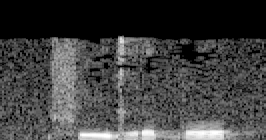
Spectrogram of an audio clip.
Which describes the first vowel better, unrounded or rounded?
unrounded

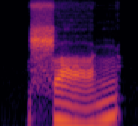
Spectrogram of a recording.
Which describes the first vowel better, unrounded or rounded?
unrounded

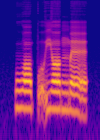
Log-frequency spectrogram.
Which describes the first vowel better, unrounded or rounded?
rounded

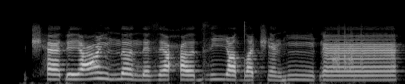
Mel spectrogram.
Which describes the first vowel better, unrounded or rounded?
unrounded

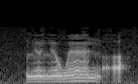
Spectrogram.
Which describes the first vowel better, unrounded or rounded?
rounded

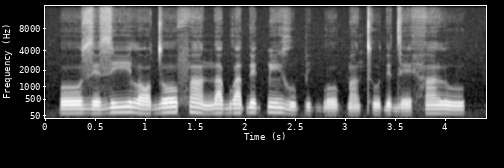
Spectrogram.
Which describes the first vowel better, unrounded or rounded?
rounded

